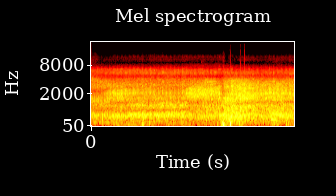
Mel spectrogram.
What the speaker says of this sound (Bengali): এটা মালবাহী ট্রেন মনে হচ্ছে।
